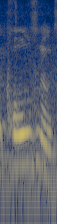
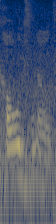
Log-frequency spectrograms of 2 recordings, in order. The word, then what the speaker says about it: Coles Notes: You used to say like Coles Notes. Like you added a D in it. Coles, C-O-L-E.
